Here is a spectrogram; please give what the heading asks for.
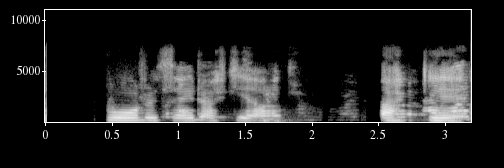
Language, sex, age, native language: Icelandic, female, 10, Icelandic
